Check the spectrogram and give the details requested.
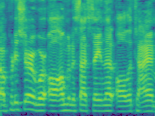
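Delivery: normal talking voice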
